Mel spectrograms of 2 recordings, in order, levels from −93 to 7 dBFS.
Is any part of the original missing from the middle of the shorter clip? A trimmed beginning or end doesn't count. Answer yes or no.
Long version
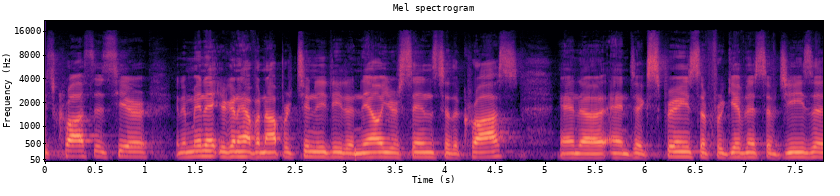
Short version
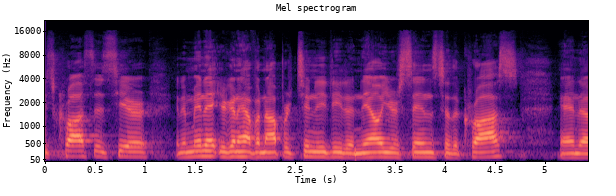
no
